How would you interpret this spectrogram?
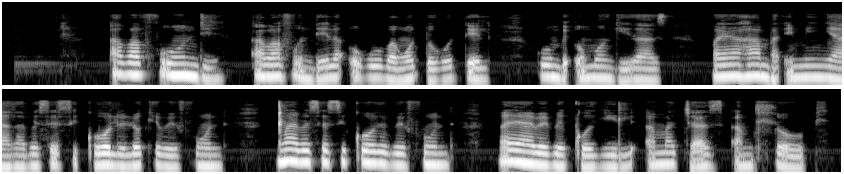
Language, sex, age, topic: North Ndebele, male, 36-49, health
